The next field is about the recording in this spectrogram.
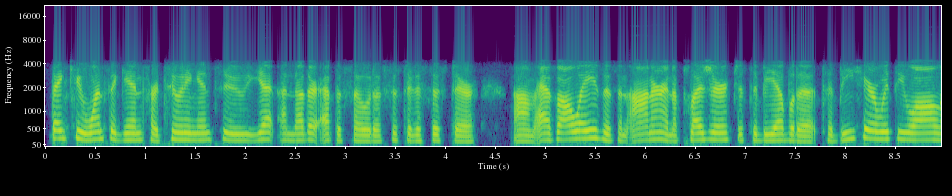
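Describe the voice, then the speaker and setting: A woman co-hosting a religious show, giving a reverent, grateful devotional testimony. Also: on the low side. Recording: hissy, tinny phone line.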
